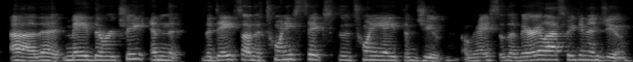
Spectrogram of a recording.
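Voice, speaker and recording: Upbeat woman, bright tone, runs a team call while hiccuping, casual and joking. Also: mid-range voice. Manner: upbeat and chatty, with fillers and jokes. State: has the hiccups. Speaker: team leader.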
